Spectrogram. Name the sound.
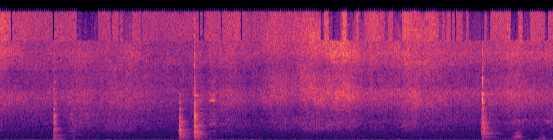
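ground hamburger with onion and garlic sizzling in pan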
